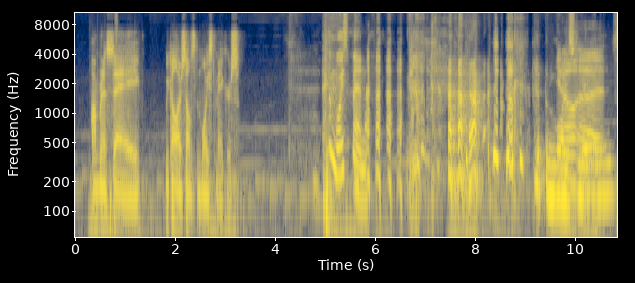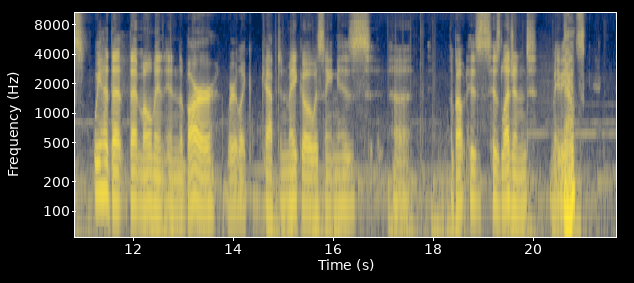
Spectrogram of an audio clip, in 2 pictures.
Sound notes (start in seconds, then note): 5.5 everyone laughs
